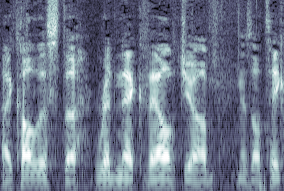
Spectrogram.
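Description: Here a man is speaking. Noticeable background noise can be heard. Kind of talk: tutorial. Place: street.

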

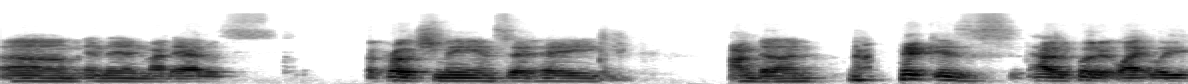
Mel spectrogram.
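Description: A man talks in a strong Texas accent at a fairly low pitch. His pace is fairly slow, with long, frequent pauses. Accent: strong rural Texas. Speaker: farmer and board applicant. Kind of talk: interview. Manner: hesitant, many fillers.

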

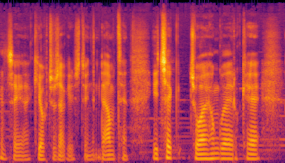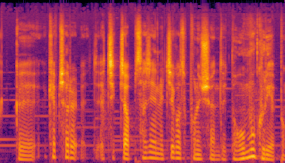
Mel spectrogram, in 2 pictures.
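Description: A man at a moderate pace with ordinary pitch variation and music in the background. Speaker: singer, radio host. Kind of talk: casual radio talk.

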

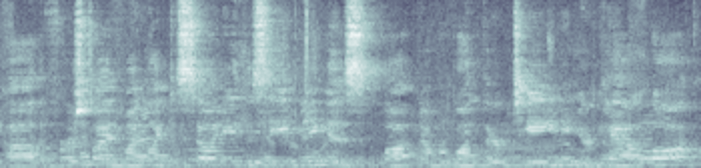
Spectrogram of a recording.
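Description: Through noticeable background noise and audible room echo, a woman can be heard. She speaks at a very fast pace. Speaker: auctioneer. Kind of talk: item presentation to auction audience. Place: hall.

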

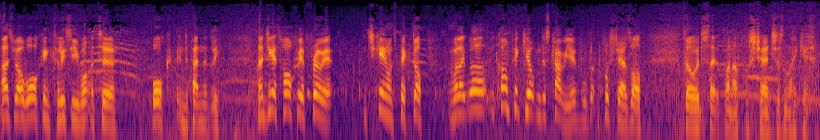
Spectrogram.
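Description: A man talks at a very fast pace with a high pitch. The sound is dry with no echo, and there is light background noise. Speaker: family travel vlogger. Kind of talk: casual vlog chat. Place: open country. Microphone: phone near.

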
